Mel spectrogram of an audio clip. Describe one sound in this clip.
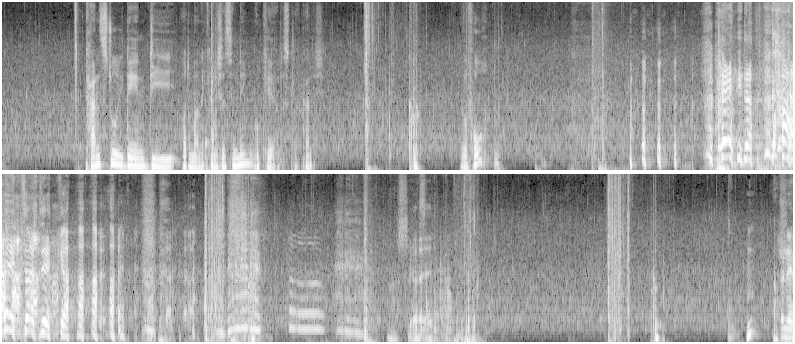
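An axe chops into wooden logs with sharp knocks.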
